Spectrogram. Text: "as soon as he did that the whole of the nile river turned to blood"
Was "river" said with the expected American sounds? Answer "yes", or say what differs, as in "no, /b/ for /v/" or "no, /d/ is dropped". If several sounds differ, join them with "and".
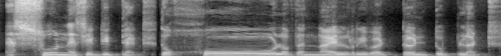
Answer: yes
